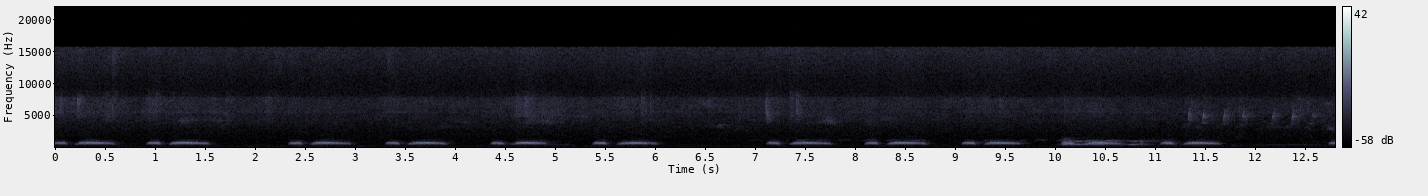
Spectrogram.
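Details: Wild spotted dove with a strong voice, fiercely answering a decoy during trapping, gives steady low mellow coos in paired phrases, short note then longer coo, repeated about once a second, with faint high chirps near the end.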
